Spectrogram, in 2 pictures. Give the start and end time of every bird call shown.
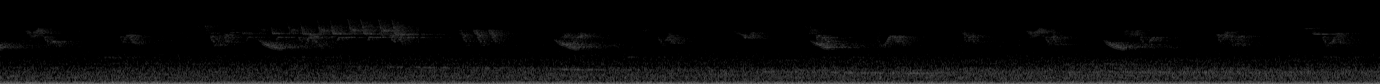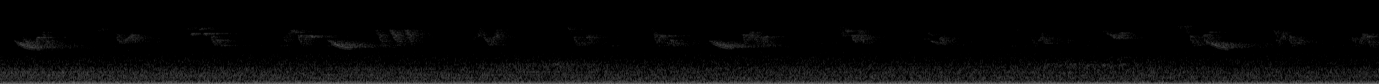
[0.00, 14.39] Veery (Catharus fuscescens)
[0.00, 27.59] Red-eyed Vireo (Vireo olivaceus)
[2.19, 4.39] Ovenbird (Seiurus aurocapilla)
[16.99, 26.29] Veery (Catharus fuscescens)

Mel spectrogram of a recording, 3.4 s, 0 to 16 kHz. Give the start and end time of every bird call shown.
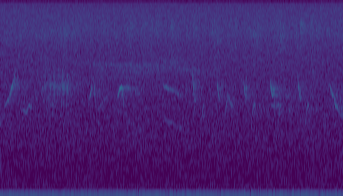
[0.00, 3.43] Black-headed Grosbeak (Pheucticus melanocephalus)
[0.21, 2.81] Orange-crowned Warbler (Leiothlypis celata)

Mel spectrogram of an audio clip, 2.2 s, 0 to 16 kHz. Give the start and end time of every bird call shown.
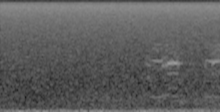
[1.50, 2.20] Erckel's Francolin (Pternistis erckelii)

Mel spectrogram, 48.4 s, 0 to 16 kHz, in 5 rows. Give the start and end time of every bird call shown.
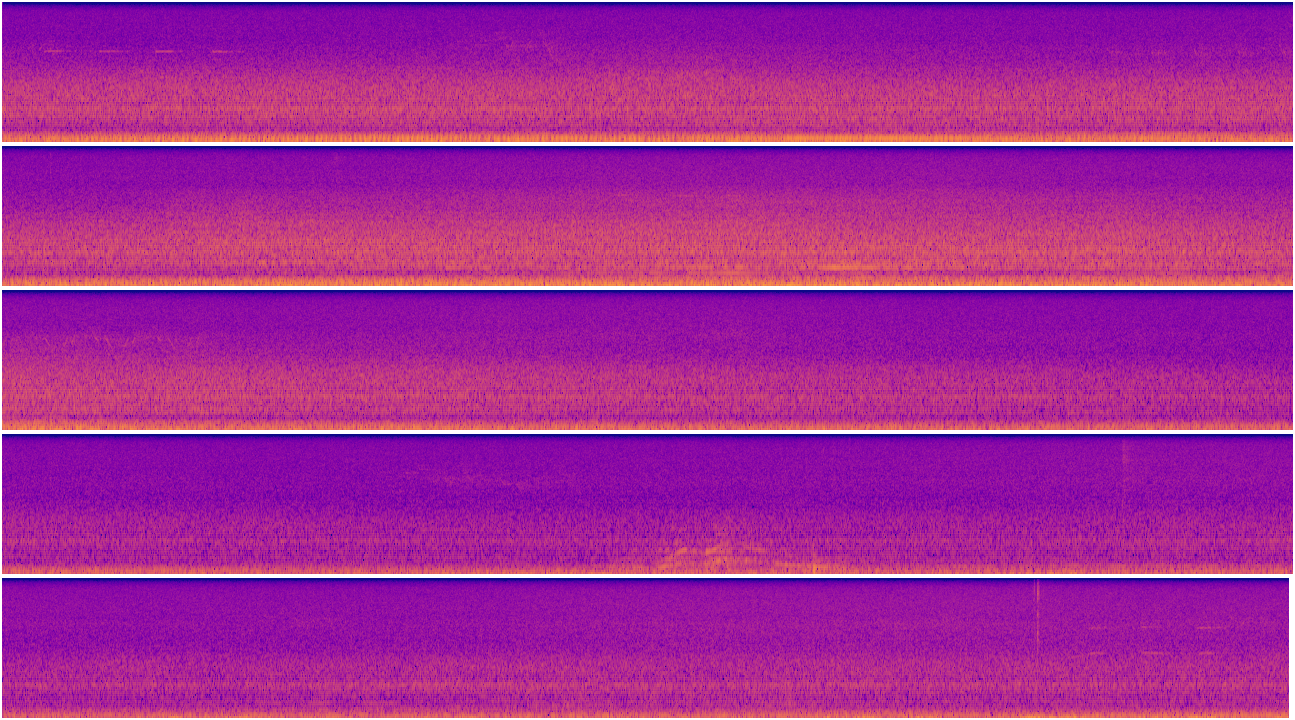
[0.00, 1.90] Blue Jay (Cyanocitta cristata)
[3.60, 4.30] Chestnut-sided Warbler (Setophaga pensylvanica)
[7.90, 9.80] Ovenbird (Seiurus aurocapilla)
[14.10, 15.50] Blue Jay (Cyanocitta cristata)
[19.20, 21.00] Common Yellowthroat (Geothlypis trichas)
[46.70, 48.10] Blue Jay (Cyanocitta cristata)

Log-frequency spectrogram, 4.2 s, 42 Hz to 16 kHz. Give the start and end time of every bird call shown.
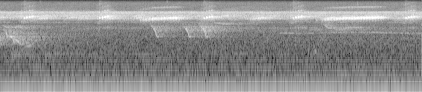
[0.00, 0.57] Thrush-like Wren (Campylorhynchus turdinus)
[0.00, 4.22] Buff-breasted Wren (Cantorchilus leucotis)
[2.47, 4.22] Black-faced Antthrush (Formicarius analis)

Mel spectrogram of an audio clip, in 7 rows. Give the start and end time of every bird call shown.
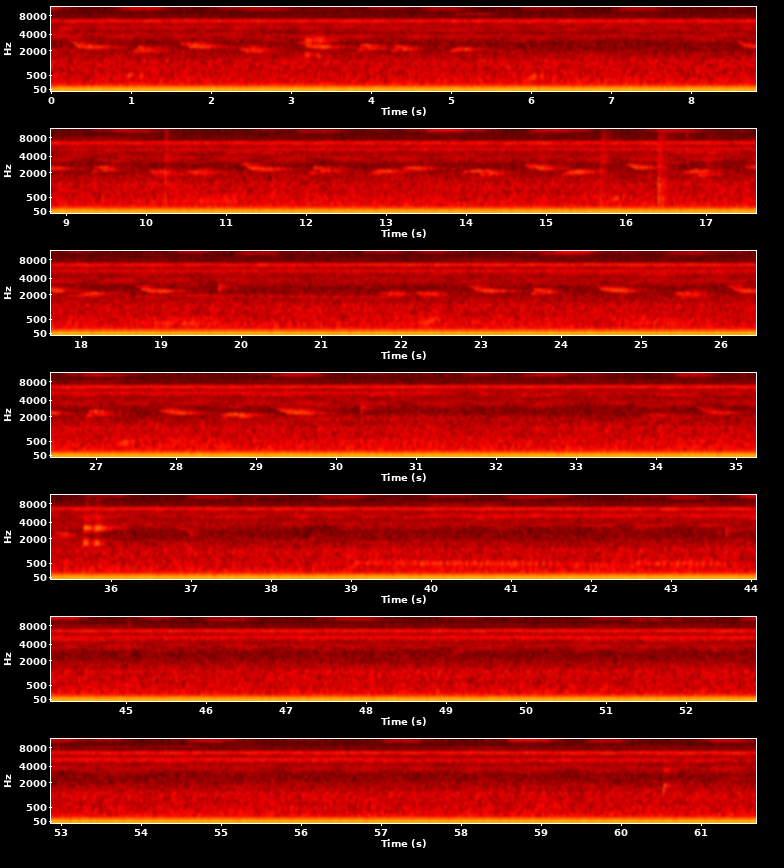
[0.00, 6.32] Amazonian Motmot (Momotus momota)
[0.00, 30.02] Hauxwell's Thrush (Turdus hauxwelli)
[15.62, 16.02] Amazonian Motmot (Momotus momota)
[18.52, 22.12] Black-faced Antthrush (Formicarius analis)
[22.22, 27.72] Amazonian Motmot (Momotus momota)
[28.62, 33.12] Cinnamon-throated Woodcreeper (Dendrexetastes rufigula)
[33.72, 35.72] Hauxwell's Thrush (Turdus hauxwelli)
[38.92, 43.82] Amazonian Motmot (Momotus momota)

